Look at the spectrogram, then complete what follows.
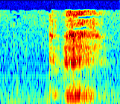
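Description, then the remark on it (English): One short, gruff throat clearing, a quick rasping burst that swells and fades within half a second against a quiet background, with no talking, from a speaker who blames the tie he is wearing. “I don't know why I can't seem to clear my throat.”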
